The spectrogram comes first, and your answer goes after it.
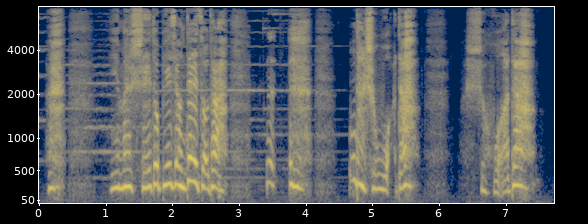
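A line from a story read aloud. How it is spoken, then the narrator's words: Hoarse voice from behind. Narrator (Chinese): 身后传来一阵沙哑的声音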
